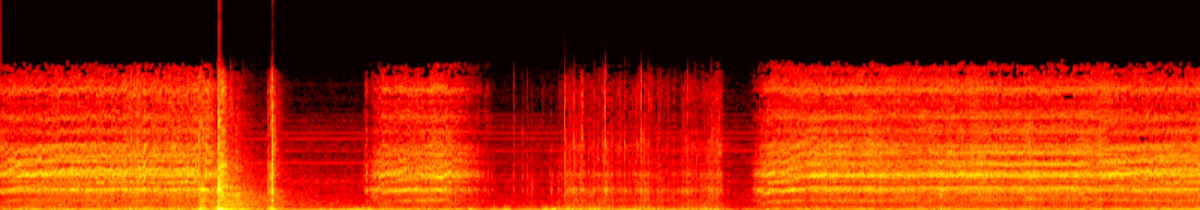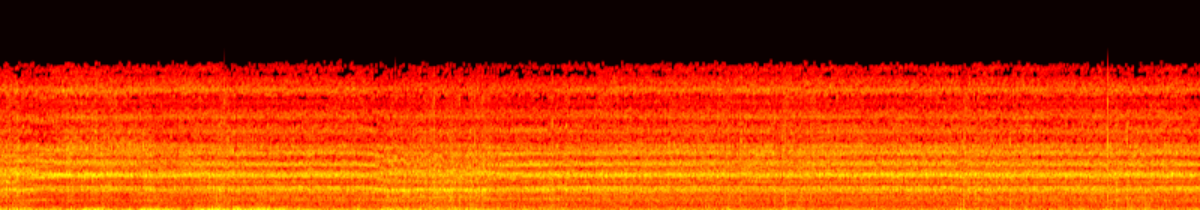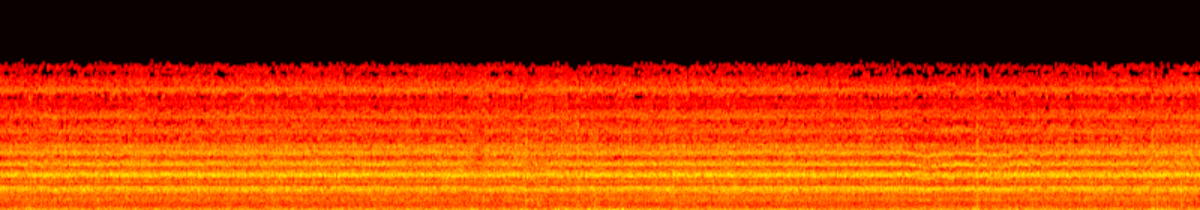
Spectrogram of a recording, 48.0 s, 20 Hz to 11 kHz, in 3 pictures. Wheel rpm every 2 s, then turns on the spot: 130, 90, 50, 30, 20, 130, 160, 160, 160, 160, 160, 160, 160, 160, 160, 160, 160, 160, 160, 160, 160, 160, 160, 160.
6-10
